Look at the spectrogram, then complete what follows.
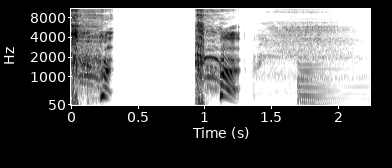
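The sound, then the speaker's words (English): A raspy-voiced gnome in a children's story clears his throat with two harsh, rough coughing bursts, followed by a lower, voiced rumbling tail. “excuse me. Had something stuck in my throat.”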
